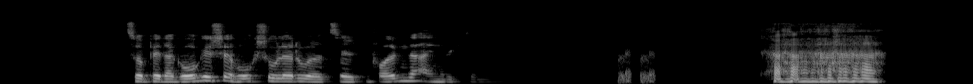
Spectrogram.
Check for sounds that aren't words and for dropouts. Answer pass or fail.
fail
